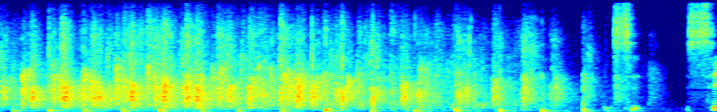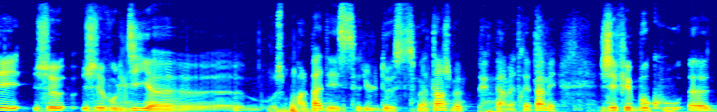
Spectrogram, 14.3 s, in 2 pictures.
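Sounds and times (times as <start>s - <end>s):
audience applause: 0.0s - 6.0s
rhythmic thumping like stamping or beat-clapping: 0.0s - 6.5s
speech: 7.1s - 14.3s.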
